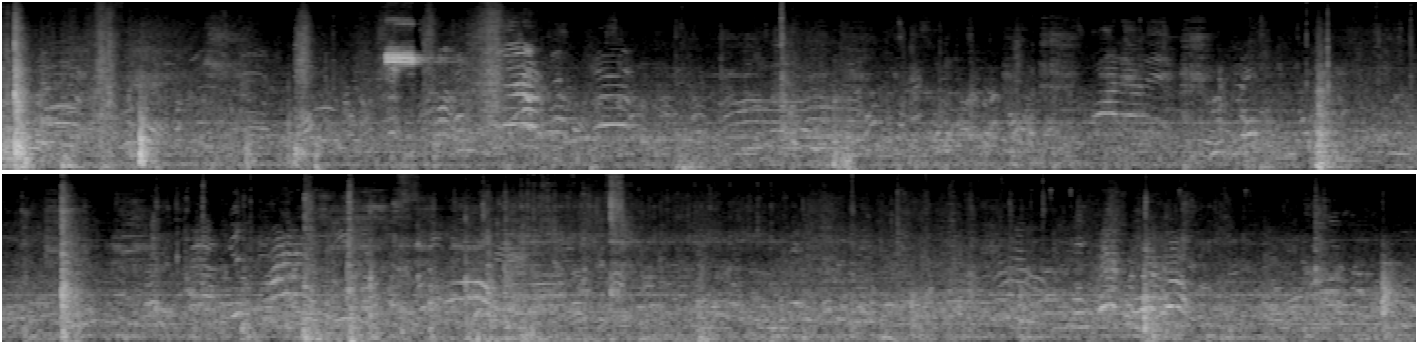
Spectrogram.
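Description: Scattered, overlapping voices of spectators, players and coaches calling out across a football field, with no clear words, and a few sharp knocks.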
